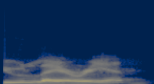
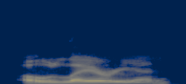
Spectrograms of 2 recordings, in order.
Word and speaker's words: Eulerian: is called uh and you think it would be eulerian but it's actually pronounced olarian i believe the mathematician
